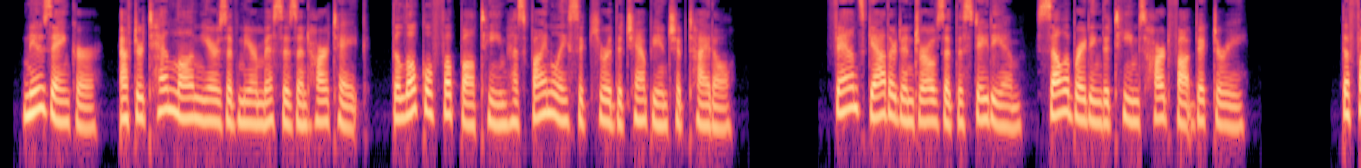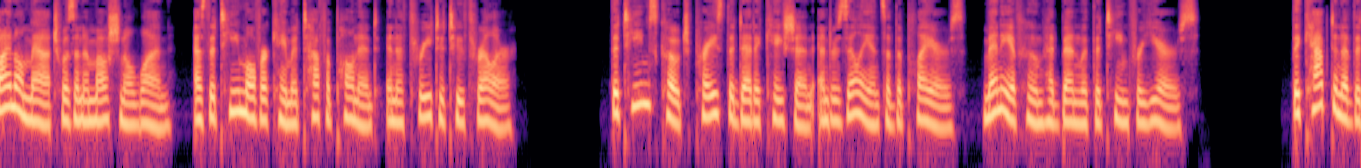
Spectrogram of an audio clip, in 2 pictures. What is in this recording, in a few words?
news anchor; celpip practice test; writing practice test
